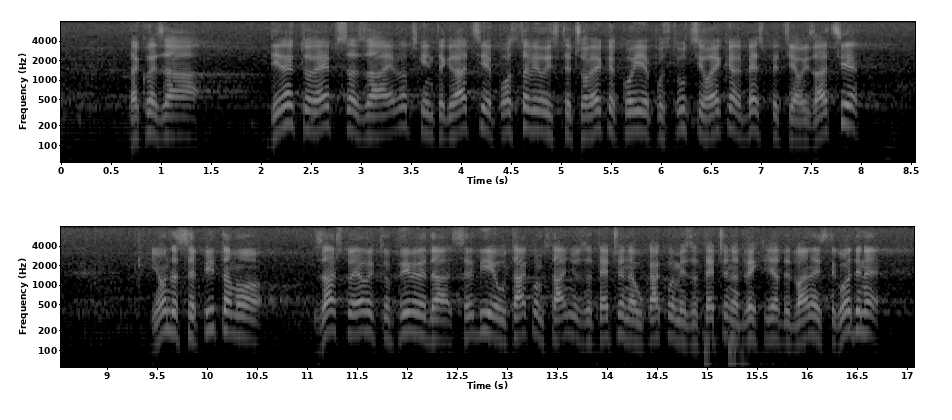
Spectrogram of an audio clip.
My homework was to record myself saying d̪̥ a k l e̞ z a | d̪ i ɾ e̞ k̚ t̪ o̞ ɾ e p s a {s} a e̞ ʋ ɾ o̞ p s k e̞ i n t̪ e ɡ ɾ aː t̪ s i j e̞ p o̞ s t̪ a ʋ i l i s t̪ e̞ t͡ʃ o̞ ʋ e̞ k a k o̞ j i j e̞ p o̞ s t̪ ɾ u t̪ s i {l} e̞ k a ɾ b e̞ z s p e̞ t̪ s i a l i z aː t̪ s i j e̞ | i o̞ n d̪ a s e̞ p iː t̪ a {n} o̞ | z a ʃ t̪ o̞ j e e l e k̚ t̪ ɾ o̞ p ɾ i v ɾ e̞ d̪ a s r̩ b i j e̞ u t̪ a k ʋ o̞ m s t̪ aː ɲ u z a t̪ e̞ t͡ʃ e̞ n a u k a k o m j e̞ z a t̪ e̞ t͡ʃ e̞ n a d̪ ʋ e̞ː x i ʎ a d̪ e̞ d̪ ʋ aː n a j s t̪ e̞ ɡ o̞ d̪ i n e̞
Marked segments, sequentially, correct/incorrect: incorrect, correct, incorrect

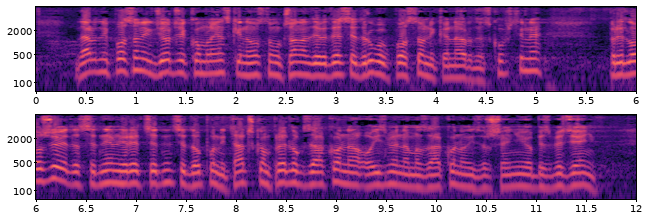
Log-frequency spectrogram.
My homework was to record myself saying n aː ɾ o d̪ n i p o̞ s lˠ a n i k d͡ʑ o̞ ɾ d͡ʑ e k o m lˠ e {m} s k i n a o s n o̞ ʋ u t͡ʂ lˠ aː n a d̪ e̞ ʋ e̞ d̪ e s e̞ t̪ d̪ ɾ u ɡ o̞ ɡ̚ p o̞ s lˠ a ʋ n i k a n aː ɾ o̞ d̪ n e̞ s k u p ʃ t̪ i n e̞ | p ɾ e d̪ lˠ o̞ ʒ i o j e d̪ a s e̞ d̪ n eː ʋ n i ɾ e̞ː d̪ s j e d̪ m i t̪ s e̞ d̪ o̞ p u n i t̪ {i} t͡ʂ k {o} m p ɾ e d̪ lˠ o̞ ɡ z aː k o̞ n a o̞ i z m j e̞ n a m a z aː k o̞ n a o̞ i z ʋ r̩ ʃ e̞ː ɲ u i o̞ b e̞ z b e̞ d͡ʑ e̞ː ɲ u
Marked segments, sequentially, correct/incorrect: incorrect, incorrect, correct

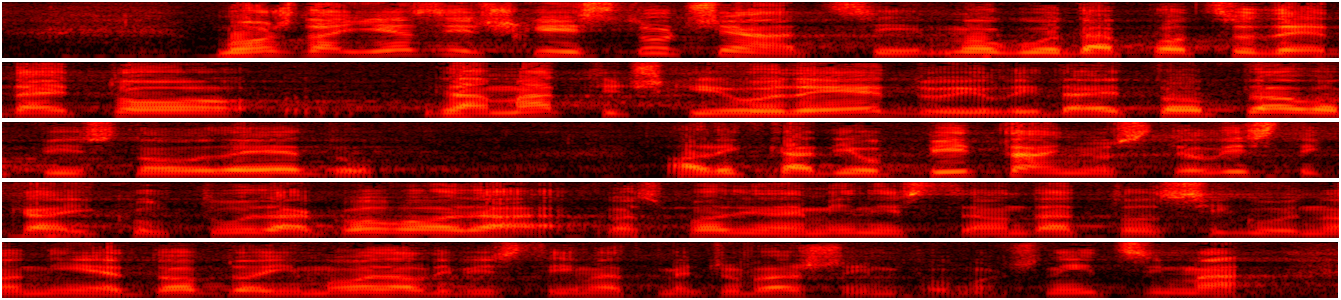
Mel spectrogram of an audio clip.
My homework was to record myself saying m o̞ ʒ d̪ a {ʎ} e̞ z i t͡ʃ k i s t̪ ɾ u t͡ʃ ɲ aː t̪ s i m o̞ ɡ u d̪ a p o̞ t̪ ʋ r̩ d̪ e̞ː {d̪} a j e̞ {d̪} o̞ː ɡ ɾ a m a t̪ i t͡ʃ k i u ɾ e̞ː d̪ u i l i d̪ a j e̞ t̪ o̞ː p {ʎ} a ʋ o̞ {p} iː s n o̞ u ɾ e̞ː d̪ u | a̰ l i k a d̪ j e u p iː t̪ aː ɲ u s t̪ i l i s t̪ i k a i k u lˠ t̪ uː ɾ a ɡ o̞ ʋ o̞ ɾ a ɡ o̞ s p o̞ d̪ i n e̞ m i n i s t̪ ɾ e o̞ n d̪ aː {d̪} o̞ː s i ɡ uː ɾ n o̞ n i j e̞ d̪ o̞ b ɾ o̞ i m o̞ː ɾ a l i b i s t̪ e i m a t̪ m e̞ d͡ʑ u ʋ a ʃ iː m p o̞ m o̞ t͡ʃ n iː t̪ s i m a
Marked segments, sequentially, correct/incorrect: incorrect, correct, incorrect, incorrect, correct, incorrect

